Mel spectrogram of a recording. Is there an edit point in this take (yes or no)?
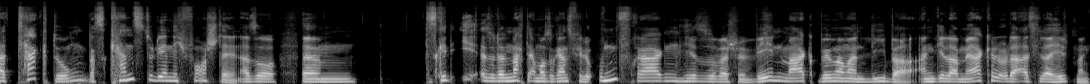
yes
